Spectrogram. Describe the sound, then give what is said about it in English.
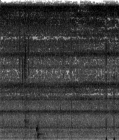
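A pot of coconut curry with stock, coconut milk paste and duck simmering quietly over reduced heat, with a few soft, irregular bubble pops breaking the surface against a faint background hiss. No one speaks. “You can hear it there, bubbling away, simmering nicely.”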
